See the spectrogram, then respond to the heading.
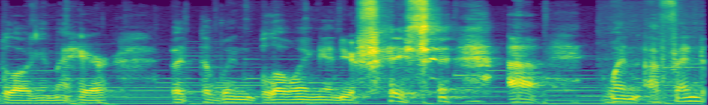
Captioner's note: laughs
